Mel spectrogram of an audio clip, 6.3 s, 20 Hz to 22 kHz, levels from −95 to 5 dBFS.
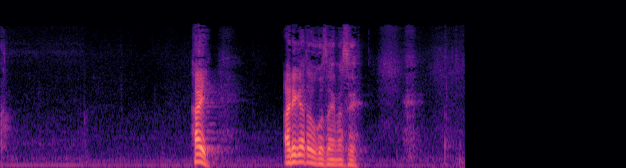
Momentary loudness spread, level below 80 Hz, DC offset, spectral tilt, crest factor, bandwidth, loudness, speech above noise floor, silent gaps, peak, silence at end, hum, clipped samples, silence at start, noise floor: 10 LU; -62 dBFS; under 0.1%; -6 dB/octave; 26 dB; 12 kHz; -25 LUFS; 35 dB; none; -4 dBFS; 2.7 s; none; under 0.1%; 0 s; -58 dBFS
